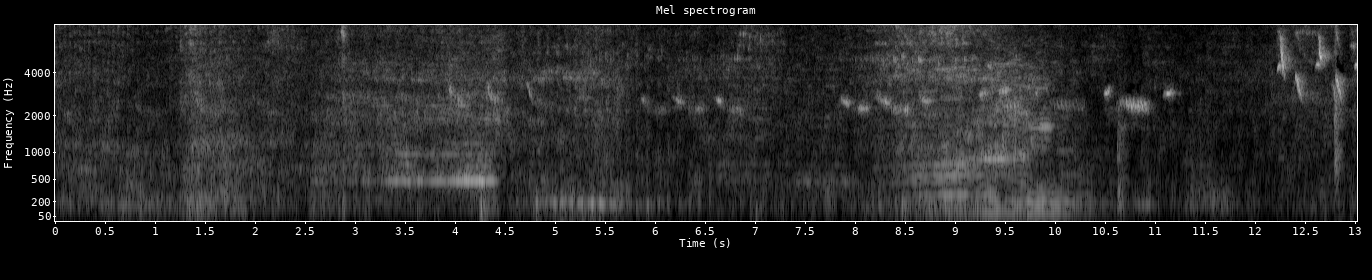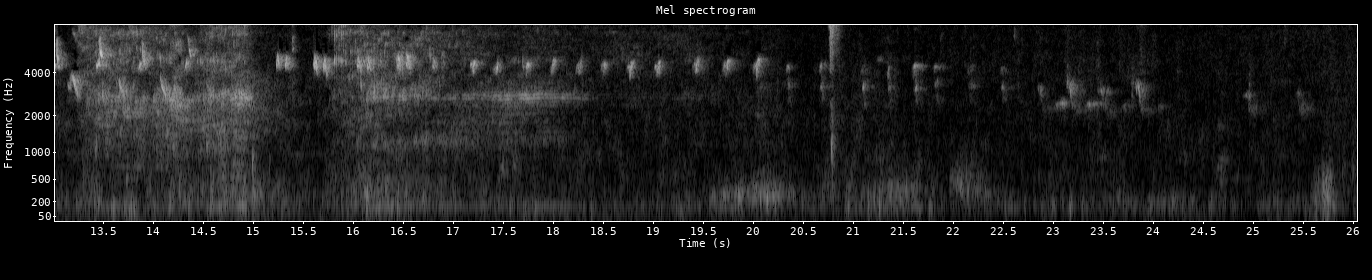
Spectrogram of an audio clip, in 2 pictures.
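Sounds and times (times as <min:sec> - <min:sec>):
birds chirping and calling: 0:02.8 - 0:11.3, 0:12.2 - 0:24.0.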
